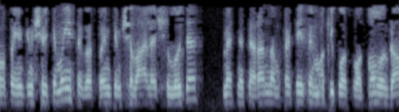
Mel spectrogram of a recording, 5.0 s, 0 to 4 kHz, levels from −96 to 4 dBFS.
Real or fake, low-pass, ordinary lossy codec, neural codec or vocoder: real; 3.6 kHz; MP3, 16 kbps; none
